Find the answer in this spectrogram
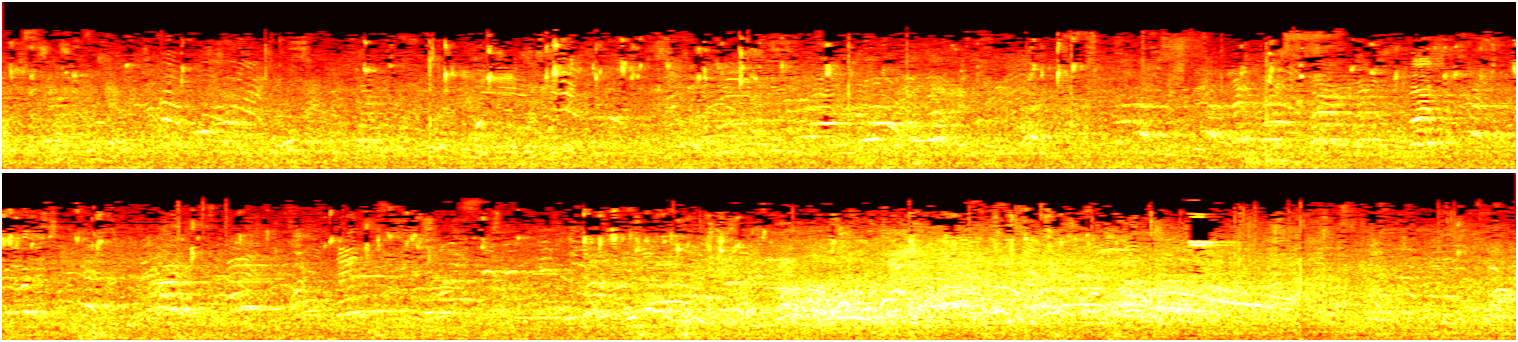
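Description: Basketball game in an arena: a ball bouncing on the court under a steady crowd murmur, the crowd growing louder over the last several seconds.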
